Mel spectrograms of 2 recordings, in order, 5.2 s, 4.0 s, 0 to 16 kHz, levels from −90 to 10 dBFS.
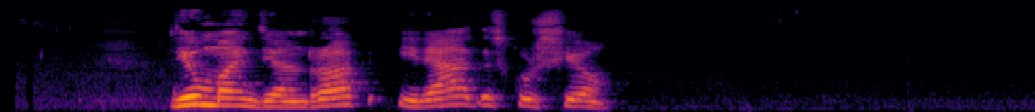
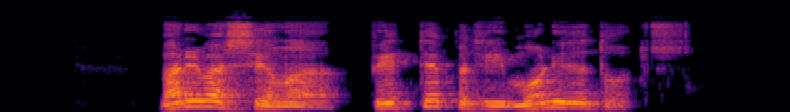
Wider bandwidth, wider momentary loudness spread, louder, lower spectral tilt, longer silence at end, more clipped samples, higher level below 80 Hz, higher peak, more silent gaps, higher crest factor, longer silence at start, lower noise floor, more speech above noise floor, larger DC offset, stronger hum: first, 11.5 kHz vs 8 kHz; about the same, 13 LU vs 15 LU; second, -25 LUFS vs -22 LUFS; about the same, -5.5 dB/octave vs -5 dB/octave; first, 2.15 s vs 0.6 s; neither; second, -86 dBFS vs -72 dBFS; about the same, -6 dBFS vs -6 dBFS; neither; about the same, 22 dB vs 18 dB; about the same, 0.85 s vs 0.8 s; second, -76 dBFS vs -80 dBFS; second, 52 dB vs 58 dB; neither; neither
